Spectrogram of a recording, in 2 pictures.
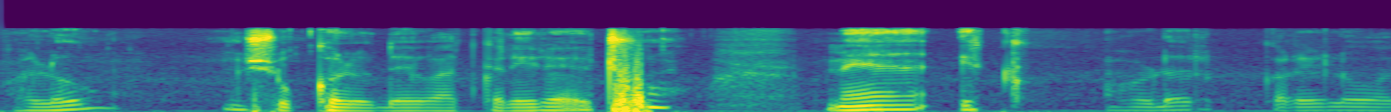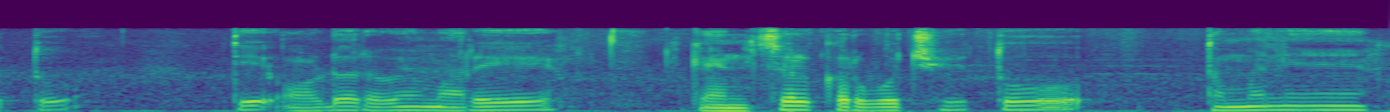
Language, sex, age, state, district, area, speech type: Gujarati, male, 18-30, Gujarat, Anand, urban, spontaneous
